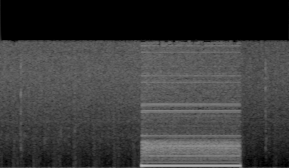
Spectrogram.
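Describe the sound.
Ringback tone of a telephone call being dialed back: one steady, even-pitched tone lasting about a second, standing out clearly above a low background hum.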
